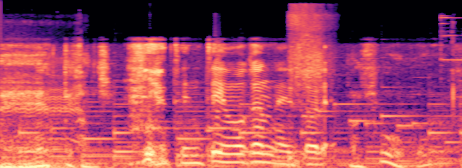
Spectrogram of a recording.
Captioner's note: laughs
